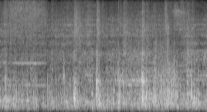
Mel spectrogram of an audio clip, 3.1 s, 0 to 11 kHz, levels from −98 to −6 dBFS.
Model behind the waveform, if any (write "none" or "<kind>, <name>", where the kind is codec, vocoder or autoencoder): none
